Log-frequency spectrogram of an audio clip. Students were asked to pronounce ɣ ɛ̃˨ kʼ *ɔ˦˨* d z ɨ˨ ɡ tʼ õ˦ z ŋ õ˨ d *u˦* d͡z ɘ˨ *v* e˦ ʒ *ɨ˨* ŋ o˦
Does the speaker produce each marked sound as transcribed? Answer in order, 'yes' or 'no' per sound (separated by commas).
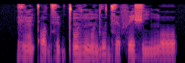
no, yes, no, no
